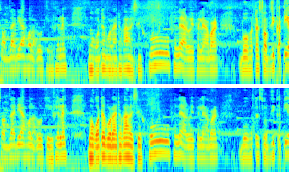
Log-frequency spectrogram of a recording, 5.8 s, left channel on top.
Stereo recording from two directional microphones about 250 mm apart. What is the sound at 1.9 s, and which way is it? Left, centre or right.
Speech, centre.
